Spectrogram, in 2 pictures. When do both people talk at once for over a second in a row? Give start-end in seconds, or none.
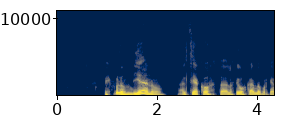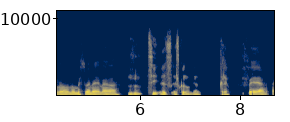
none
